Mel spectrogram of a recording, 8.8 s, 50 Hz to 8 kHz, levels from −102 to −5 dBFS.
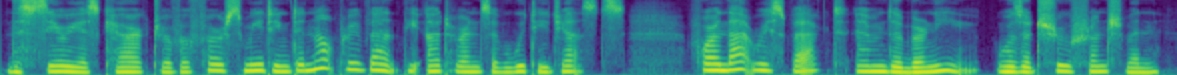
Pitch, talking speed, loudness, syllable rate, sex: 215 Hz, 175 wpm, -16 LUFS, 4.7 syllables/s, female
